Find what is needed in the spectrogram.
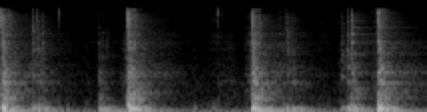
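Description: Acoustic guitar strummed in a pulsing rhythm of short, sharp muted strokes, about six in two seconds, with a low note sounding underneath.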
